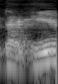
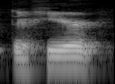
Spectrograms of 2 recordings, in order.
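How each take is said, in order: First: "They're here?" higher, with a rise at the end; retold question. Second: Said in the usual way. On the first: Crying friend checking on help, "They're here?" rising as a question. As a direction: ask "They're here?" with the pitch lifted.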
